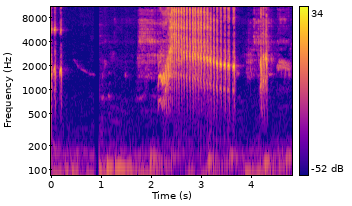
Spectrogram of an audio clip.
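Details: White-crested laughingthrush, a female, giving a burst of harsh rattling chatter: rapid pulsed notes with a slurred falling whistle running through them, after a few short sharp calls.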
